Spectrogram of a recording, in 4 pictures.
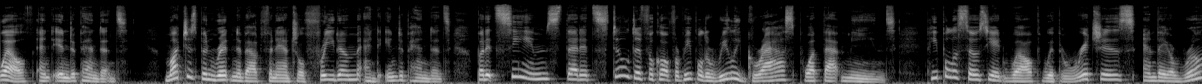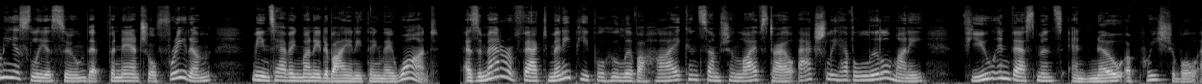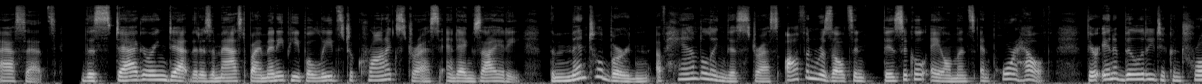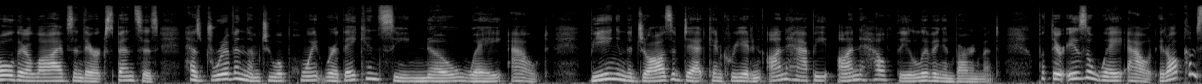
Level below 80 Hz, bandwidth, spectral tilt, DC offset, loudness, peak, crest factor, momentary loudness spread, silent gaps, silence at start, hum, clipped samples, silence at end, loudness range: -48 dBFS; 17 kHz; -5.5 dB/octave; under 0.1%; -21 LUFS; -2 dBFS; 18 dB; 7 LU; 16.42-16.62 s, 24.67-24.83 s; 0 s; none; under 0.1%; 0 s; 2 LU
